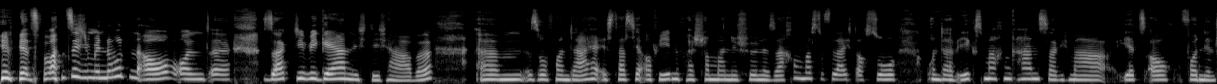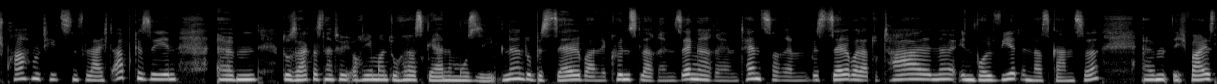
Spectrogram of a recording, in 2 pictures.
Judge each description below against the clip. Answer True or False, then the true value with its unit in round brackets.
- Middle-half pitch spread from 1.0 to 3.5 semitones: True (2.6 semitones)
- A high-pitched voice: True (220 Hz)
